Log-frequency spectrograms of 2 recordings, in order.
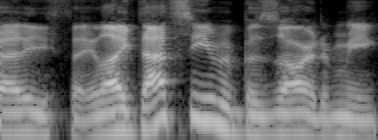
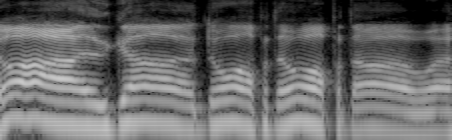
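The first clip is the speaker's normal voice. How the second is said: put-on German accent, very drawn out and slow; 5 semitones higher than usual. Speaker recalling a german guy and how he talked: mock german accent. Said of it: "however the German accent is".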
